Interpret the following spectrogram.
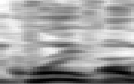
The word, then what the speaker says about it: Grosvenor: Another Title 49 special use of the right-of-way request for a property at 145 Grosvenor, and I say Grosvenor with emphasis. That S in that street is silent.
